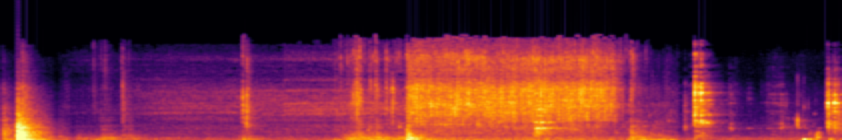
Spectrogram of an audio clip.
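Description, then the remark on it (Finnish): Cold tap water gushes in a steady hiss for a couple of seconds as a final water sample is taken from a bottle, framed by small clinks and knocks of lab glassware being handled. No one speaks. “Noin sitten kylmää vettä sitten vielä viimeinen näyte pullosta.”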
